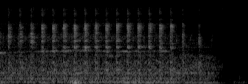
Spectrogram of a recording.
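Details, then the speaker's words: 1988 Chevrolet S-10 Durango V6, long unused: it catches and runs ragged with a fast, even tapping knock over a harsh rattle, then dies within two seconds. Rough running with knocking. "That sounded pretty bad."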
